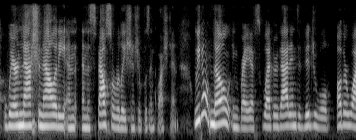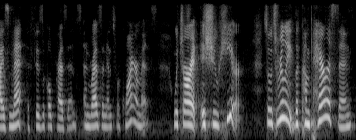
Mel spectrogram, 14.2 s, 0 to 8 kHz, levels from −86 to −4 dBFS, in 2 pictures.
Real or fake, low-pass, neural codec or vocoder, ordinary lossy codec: fake; 7.2 kHz; codec, 16 kHz, 2 kbps, FunCodec, trained on Chinese and English, 25 frames a second; AAC, 48 kbps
